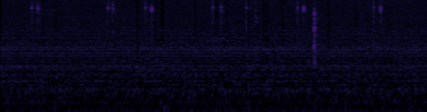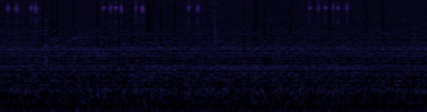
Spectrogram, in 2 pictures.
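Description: Near silence: faint room tone with a few scattered, faint computer mouse clicks.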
